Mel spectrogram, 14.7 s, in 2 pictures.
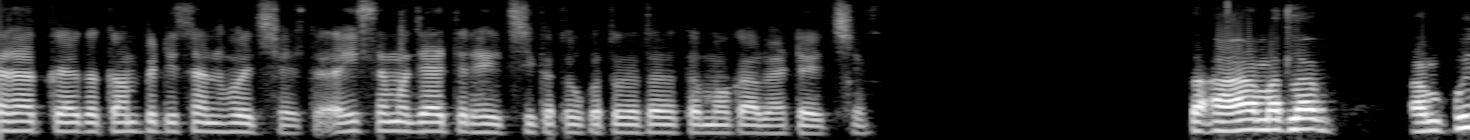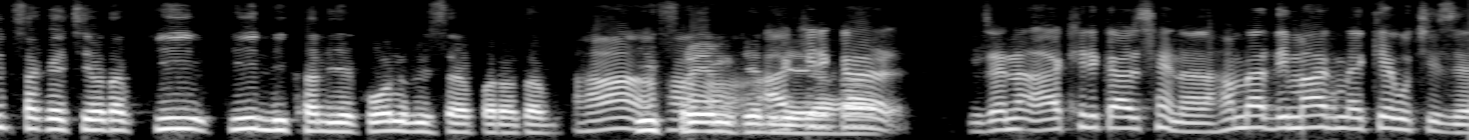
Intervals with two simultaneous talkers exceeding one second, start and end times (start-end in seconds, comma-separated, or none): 10.2-11.7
